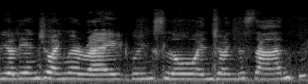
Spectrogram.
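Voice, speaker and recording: A woman with an Indian accent speaks in a raised, projected voice, high in pitch. There is noticeable background noise. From India (Mumbai). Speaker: solo motorcycle traveler. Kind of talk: casual interview.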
